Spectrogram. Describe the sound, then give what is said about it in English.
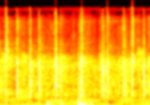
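An audience gives a hand clap of praise: scattered, sharp claps arriving unevenly over a couple of seconds, moderately loud, with a low steady hum beneath. “Let's give Him another hand clap of praise.”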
